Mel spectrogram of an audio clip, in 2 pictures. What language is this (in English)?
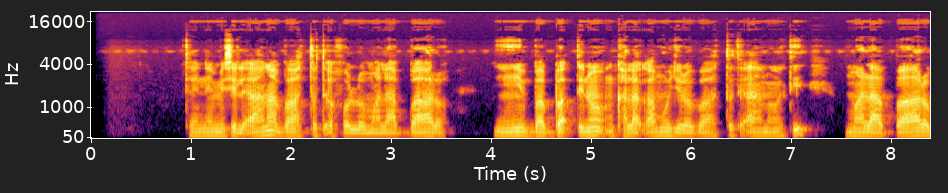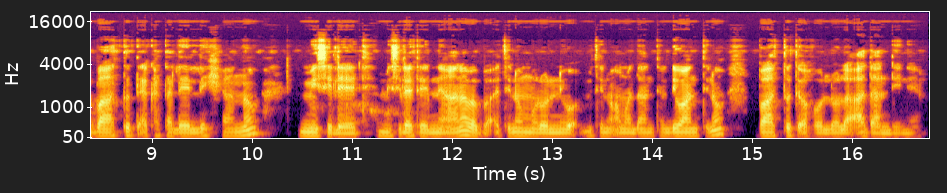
Sidamo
